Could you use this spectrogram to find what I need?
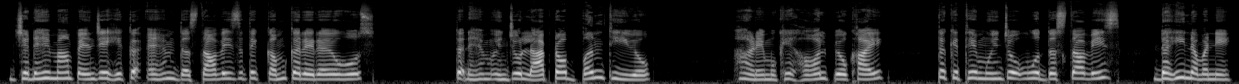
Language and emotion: Sindhi, fearful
